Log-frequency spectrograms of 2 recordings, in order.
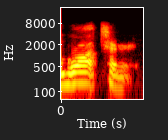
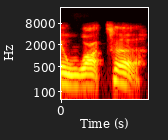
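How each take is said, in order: First: It is said in an American accent. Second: It is said in a Caribbean accent.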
